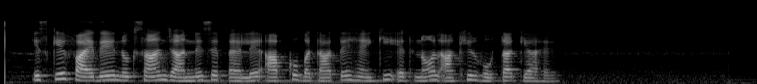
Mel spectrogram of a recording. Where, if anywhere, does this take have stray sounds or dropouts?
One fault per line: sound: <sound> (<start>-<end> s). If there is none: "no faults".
no faults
